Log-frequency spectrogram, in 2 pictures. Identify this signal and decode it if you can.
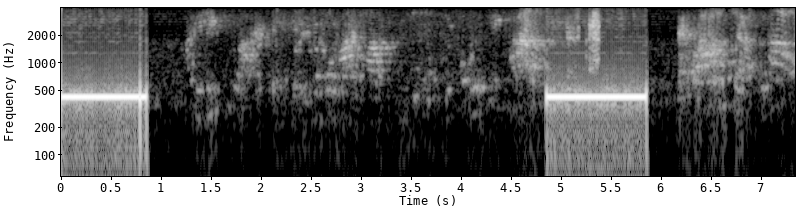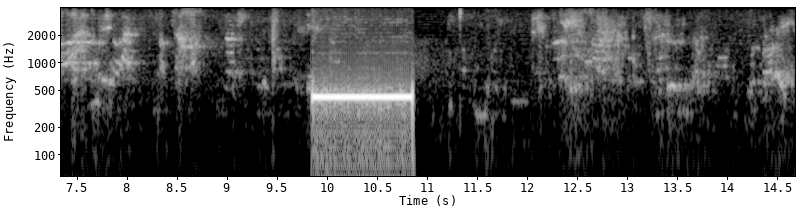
Ringback tone (Europe, 425 Hz), with speech.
